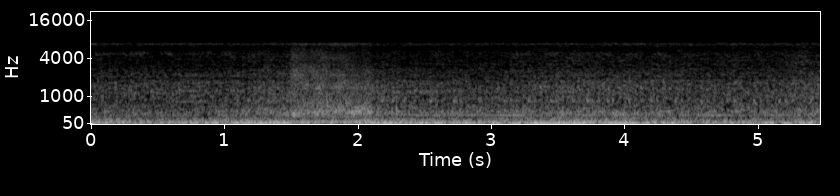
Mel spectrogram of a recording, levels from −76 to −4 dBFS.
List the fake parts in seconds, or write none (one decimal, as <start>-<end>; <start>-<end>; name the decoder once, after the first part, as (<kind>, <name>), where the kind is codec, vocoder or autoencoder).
1.5-2.1 (codec, ZipCodec)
